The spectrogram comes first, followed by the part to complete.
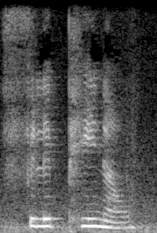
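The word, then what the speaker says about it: Filipino: ทัน ที นะ คะ ก็ จะ ออก เสียง ว่า philipin philipin นะ คะ โอเค นะ นะ คะ เน้น ที่ พิ แล้ว นะ ไม่ ใช่ เน้น ที่ ฟิ นะ คะ โอเค นะ stress เปลี่ยน นะ คะ ต่อ มา มา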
